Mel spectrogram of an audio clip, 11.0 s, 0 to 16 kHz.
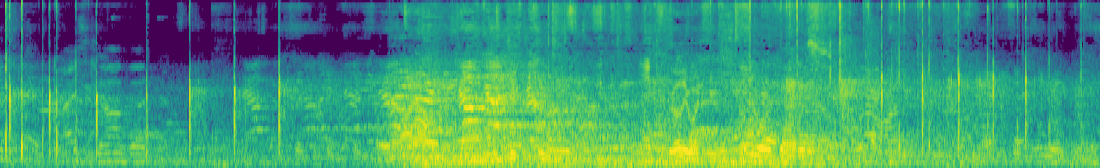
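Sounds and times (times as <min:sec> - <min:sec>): hand claps: 0:00.0 - 0:03.0, 0:07.5 - 0:11.0
crowd voices: 0:00.7 - 0:11.0.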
